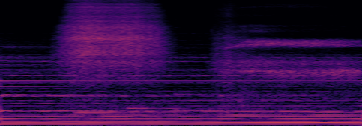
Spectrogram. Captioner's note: calm music; inhales; exhales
